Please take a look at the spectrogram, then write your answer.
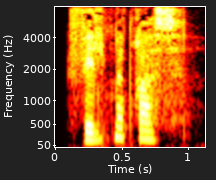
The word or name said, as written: feltmadras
